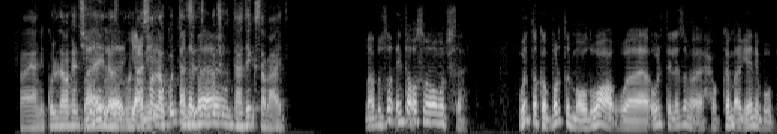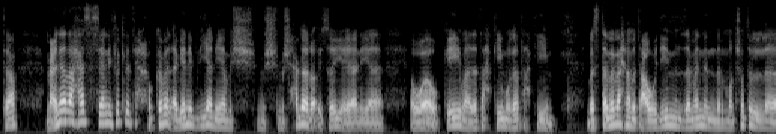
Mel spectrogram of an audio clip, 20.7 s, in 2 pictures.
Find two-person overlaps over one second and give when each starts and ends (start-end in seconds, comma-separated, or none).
1.1-3.1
